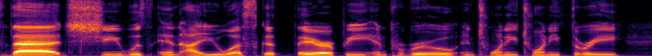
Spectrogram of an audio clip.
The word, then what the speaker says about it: ayahuasca: The accuser says that she took an ayahuasca trip. Am I pronouncing that right? Ayahuasca. Okay. I think that it's ayahuasca that she's talking about, which, is a psychedelic mushroom, right?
